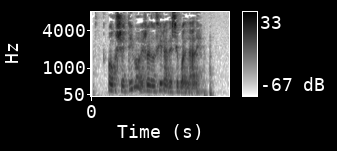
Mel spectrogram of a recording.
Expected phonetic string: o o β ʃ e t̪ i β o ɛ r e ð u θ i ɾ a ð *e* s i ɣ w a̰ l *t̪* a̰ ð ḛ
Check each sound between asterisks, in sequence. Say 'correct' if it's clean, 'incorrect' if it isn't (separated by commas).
correct, incorrect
